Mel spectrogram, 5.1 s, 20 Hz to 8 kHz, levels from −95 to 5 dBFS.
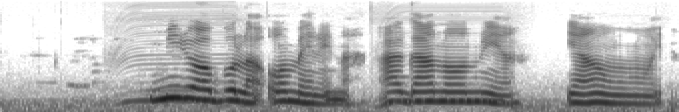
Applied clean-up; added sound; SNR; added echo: none; Telephone; 12 dB; none.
